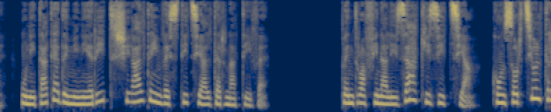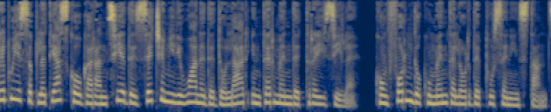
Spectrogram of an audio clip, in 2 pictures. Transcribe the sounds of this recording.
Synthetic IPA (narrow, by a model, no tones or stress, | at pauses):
unit̪at̪ead̪e̞minjeɾit̪ʃialt̪e̞inve̞st̪it̪sijalt̪e̞rnat̪ive̞̰ | pe̞nt̪ɾuafinalizaːkʲizit̪sia̰ | ko̞nso̞rt̪sijult̪ɾe̞buje̞səplət̪iaskəo̞ɡaɾant̪sije̞d̪e̞ze̞t͡ʃe̞milioane̞d̪e̞d̪o̞larʲɨnt̪e̞rme̞nd̪e̞t̪ɾe̞jzile̞̰ | ko̞nfo̞rmd̪o̞kume̞nt̪e̞lo̞rd̪e̞puse̞ɨninst̪a̰nt̪s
